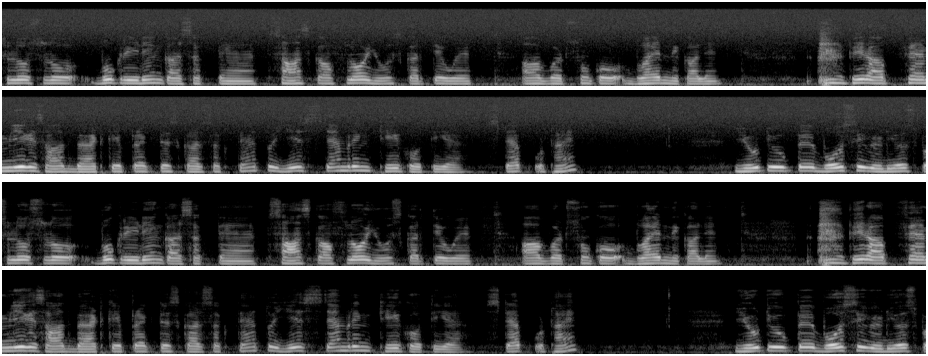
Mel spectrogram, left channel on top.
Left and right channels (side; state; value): left; noise; hiss, 17 dB below the sound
